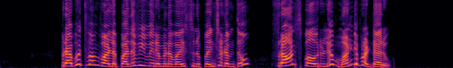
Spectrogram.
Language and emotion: Telugu, angry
